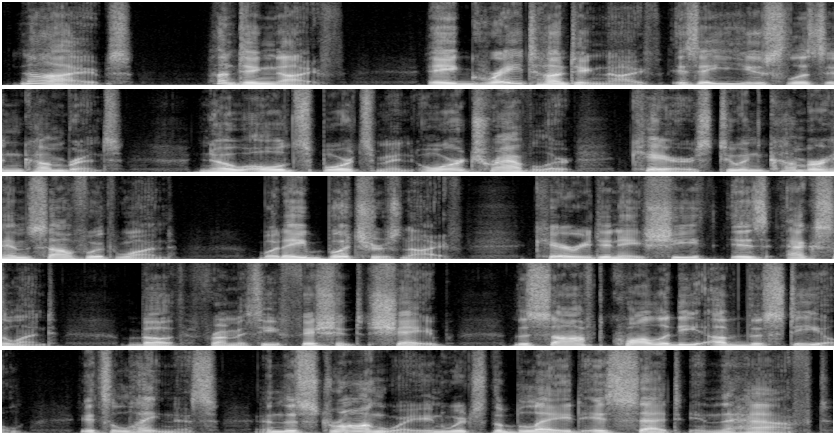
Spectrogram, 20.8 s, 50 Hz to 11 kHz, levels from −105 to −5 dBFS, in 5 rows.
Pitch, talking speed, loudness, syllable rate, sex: 120 Hz, 160 wpm, -21 LUFS, 5.2 syllables/s, male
